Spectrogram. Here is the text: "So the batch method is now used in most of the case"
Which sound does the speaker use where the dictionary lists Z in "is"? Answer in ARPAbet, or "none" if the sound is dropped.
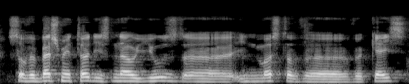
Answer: Z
